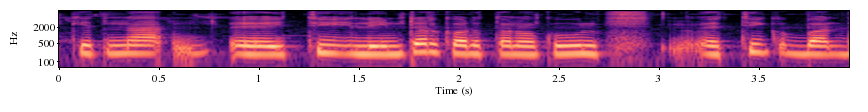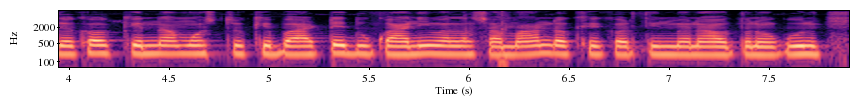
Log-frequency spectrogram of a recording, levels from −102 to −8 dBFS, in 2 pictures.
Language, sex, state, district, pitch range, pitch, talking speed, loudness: Hindi, male, Uttar Pradesh, Gorakhpur, 195-210 Hz, 200 Hz, 160 wpm, -24 LUFS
